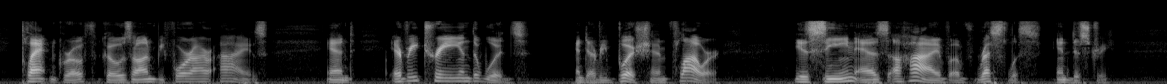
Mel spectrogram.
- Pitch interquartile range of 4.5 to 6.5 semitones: Yes, wide, 5.4 semitones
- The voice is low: Yes, low, 110 Hz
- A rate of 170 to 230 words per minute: No, slow, 135 wpm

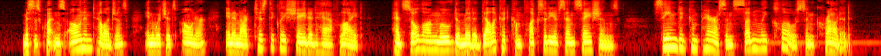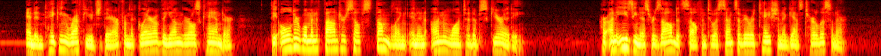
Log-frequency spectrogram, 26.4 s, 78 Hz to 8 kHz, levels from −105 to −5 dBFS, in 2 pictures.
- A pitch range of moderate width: Yes, average, 4.6 semitones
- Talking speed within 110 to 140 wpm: No, average, 150 wpm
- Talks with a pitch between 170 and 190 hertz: No, low, 120 Hz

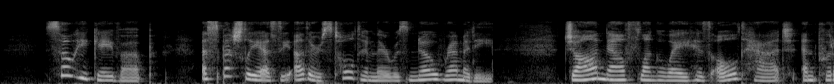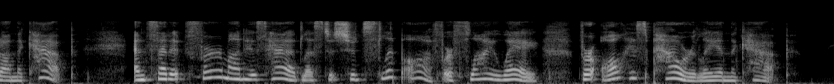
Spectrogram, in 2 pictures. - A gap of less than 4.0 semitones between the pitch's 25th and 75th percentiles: No, average, 5.2 semitones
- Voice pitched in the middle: No, high, 215 Hz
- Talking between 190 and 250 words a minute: No, average, 175 wpm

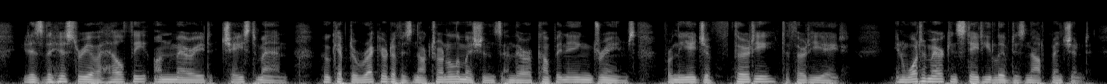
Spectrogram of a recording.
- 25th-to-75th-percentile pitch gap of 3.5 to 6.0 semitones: No, narrow, 2.4 semitones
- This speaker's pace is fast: Yes, fast, 210 wpm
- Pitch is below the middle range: Yes, low, 105 Hz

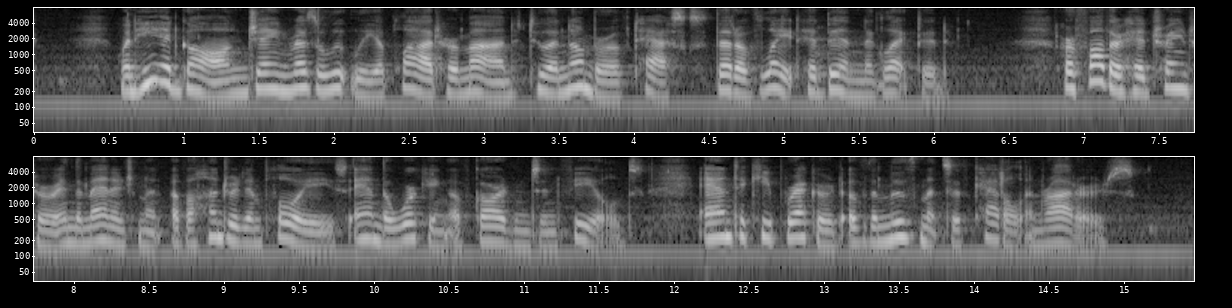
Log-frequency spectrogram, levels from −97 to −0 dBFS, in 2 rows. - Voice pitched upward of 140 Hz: Yes, high, 190 Hz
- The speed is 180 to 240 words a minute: Yes, average, 195 wpm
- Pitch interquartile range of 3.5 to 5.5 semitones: Yes, average, 5.1 semitones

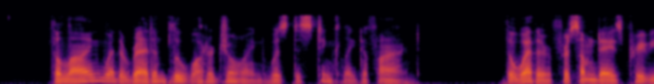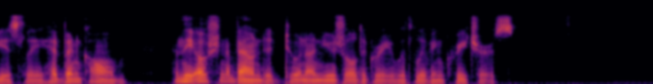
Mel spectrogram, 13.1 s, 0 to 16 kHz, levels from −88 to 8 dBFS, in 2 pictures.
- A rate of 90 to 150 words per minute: Yes, average, 145 wpm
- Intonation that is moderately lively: Yes, average, 3.6 semitones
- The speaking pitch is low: Yes, low, 105 Hz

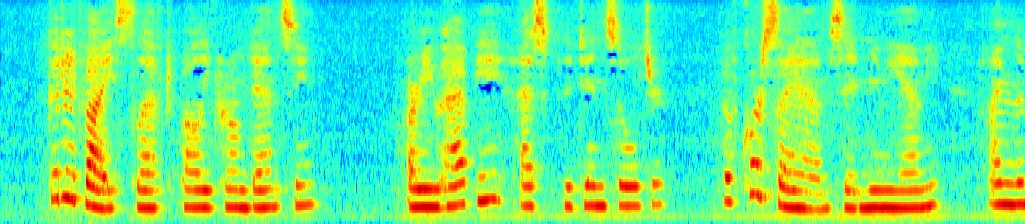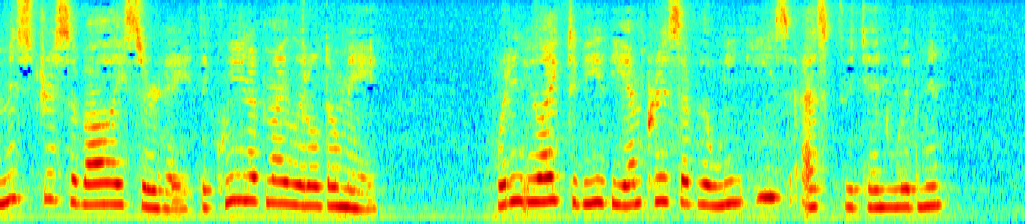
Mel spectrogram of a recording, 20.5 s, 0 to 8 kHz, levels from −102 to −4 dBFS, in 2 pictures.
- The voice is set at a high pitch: Yes, very high, 265 Hz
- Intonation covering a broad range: No, average, 3.9 semitones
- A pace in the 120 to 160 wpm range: Yes, slow, 135 wpm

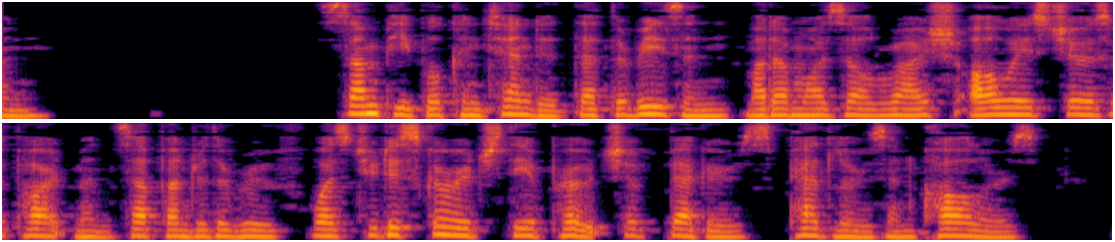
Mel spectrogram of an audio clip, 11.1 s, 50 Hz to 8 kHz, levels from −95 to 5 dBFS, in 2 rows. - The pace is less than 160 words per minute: Yes, average, 140 wpm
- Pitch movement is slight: Yes, narrow, 2.3 semitones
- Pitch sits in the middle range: Yes, medium, 165 Hz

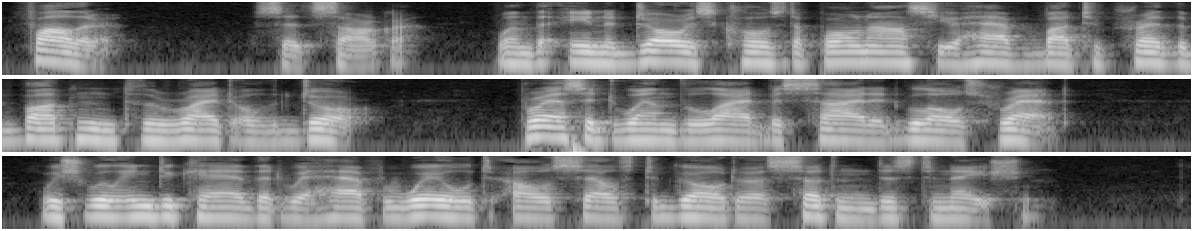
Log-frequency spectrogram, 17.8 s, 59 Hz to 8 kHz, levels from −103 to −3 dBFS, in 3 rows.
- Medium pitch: No, low, 130 Hz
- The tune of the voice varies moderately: No, narrow, 1.9 semitones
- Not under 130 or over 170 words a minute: Yes, average, 160 wpm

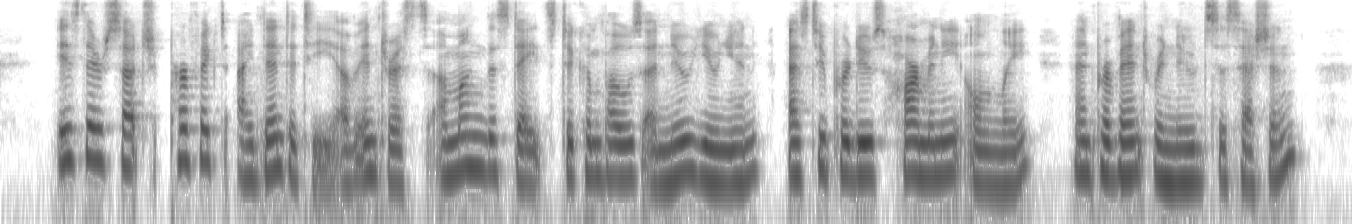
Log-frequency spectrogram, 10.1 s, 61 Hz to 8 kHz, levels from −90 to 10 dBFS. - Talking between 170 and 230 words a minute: No, average, 140 wpm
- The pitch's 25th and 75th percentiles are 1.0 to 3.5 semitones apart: Yes, average, 3.1 semitones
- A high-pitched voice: No, medium, 180 Hz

